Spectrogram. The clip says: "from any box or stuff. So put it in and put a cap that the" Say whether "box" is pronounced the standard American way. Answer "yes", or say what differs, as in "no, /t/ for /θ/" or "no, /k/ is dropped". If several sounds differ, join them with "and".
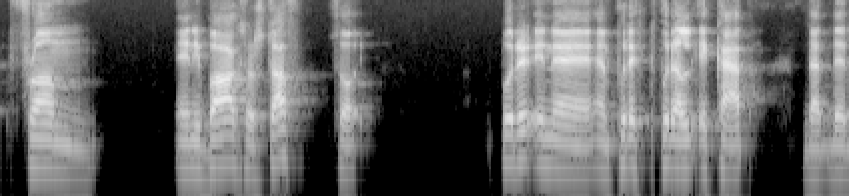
yes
